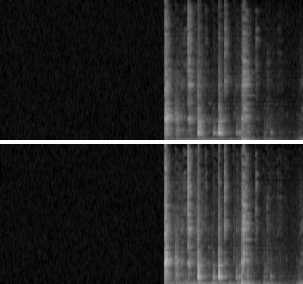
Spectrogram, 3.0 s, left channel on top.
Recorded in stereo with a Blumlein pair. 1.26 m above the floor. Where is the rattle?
65° right, 0.5 m.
